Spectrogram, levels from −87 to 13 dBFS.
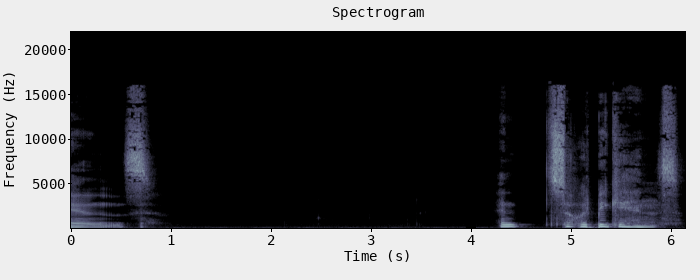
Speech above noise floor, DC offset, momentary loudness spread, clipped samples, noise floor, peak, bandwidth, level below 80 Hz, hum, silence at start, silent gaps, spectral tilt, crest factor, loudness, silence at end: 45 dB; under 0.1%; 12 LU; under 0.1%; -71 dBFS; -10 dBFS; 16.5 kHz; -54 dBFS; none; 0 s; none; -3.5 dB/octave; 22 dB; -26 LUFS; 0.05 s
